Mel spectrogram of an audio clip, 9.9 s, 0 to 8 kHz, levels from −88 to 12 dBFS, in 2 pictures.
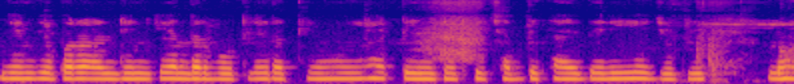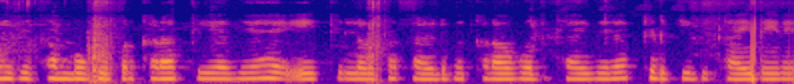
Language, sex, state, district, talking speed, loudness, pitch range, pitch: Hindi, female, Chhattisgarh, Rajnandgaon, 230 wpm, -18 LUFS, 200-210 Hz, 205 Hz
